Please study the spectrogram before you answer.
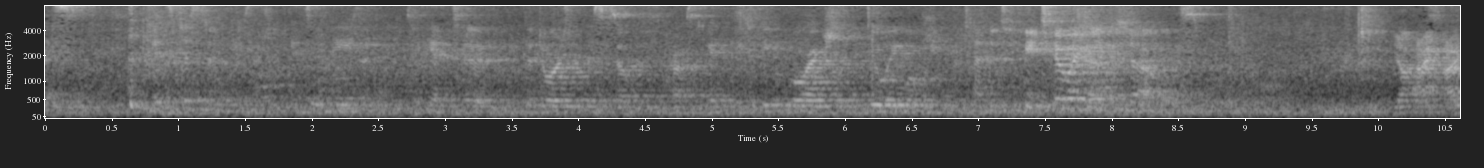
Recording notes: SDCC Star Trek 50th Anniversary Press Conference. This was a press invite only session at the Bayfront Hilton after Hall H.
